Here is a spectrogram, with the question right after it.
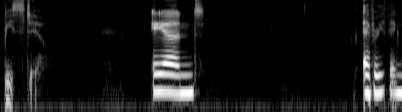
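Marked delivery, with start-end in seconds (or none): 0.0-0.4 soft breathy whisper of the command; whispered silence, be still. Shown as a demonstration. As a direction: hush it out like calming a storm. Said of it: "putting our arms out and going".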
